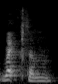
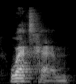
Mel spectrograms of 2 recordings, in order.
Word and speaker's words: Wrexham: what what is wrexham when you say any any city's name with h-a-m at the end um it's usually m not not ham because the h doesn't doesn't have nothing um they don't they don't pronounce h no yeah h is is a no sound alphabet right you see how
